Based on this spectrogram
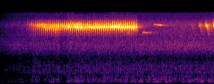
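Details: Chipping Sparrow spring song: a dry, high trill of repeated notes squeezed together with no gaps, so it sounds almost like a buzz. It is fast and mechanical, lacks a ringing quality, and holds steady for about two seconds.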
